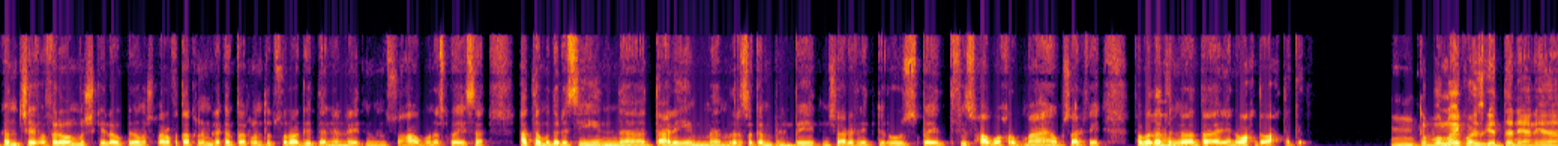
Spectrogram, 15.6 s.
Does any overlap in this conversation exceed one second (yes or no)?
no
